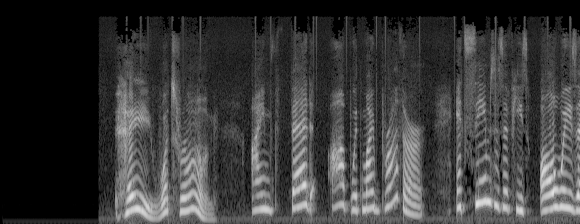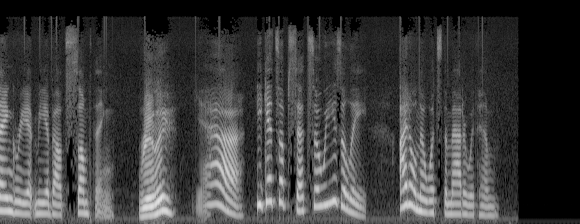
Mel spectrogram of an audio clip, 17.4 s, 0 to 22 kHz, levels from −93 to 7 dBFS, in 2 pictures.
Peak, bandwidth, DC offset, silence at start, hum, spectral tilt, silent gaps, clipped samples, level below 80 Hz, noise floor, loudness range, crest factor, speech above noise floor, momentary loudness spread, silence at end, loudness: -2 dBFS; 16.5 kHz; under 0.1%; 1.75 s; none; -5.5 dB/octave; none; under 0.1%; -60 dBFS; -80 dBFS; 4 LU; 14 dB; 63 dB; 14 LU; 1.25 s; -17 LUFS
